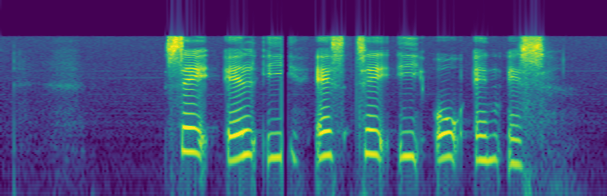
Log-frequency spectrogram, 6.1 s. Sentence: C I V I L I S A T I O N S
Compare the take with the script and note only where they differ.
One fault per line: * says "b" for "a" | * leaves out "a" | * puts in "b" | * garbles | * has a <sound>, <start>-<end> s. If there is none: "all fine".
* leaves out "I V I"
* has a dropout, 2.8-2.9 s
* leaves out "A"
